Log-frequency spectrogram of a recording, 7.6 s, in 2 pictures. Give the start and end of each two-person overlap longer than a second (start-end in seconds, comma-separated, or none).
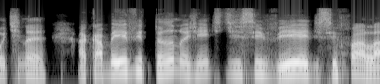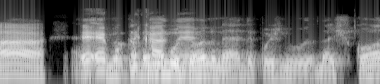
4.5-5.8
